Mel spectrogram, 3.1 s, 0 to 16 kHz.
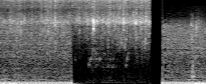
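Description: Tap water runs and trickles steadily over a Hugsby XP-1 light, loud and close, breaking off briefly into near silence and a short gap before the flow resumes.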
